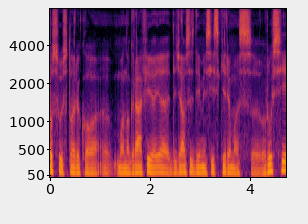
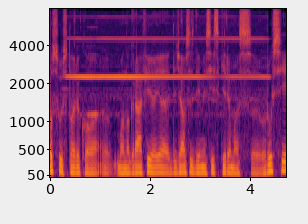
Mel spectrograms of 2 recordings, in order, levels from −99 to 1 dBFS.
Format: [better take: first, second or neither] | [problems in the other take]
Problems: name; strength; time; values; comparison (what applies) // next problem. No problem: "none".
first | background sound (Wind instrument, woodwind instrument); 7 dB below the speech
